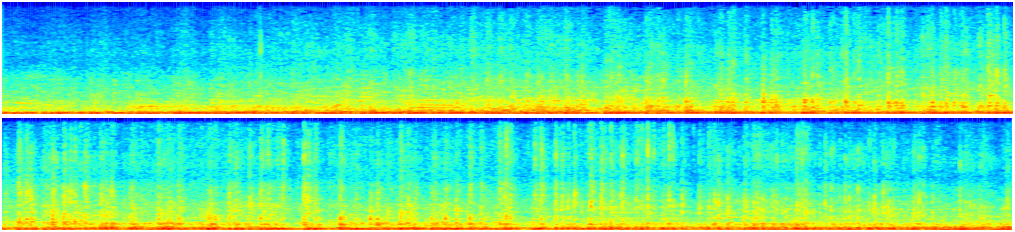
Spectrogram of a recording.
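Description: A car engine idling nearby with a steady low hum, under the murmur of voices.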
